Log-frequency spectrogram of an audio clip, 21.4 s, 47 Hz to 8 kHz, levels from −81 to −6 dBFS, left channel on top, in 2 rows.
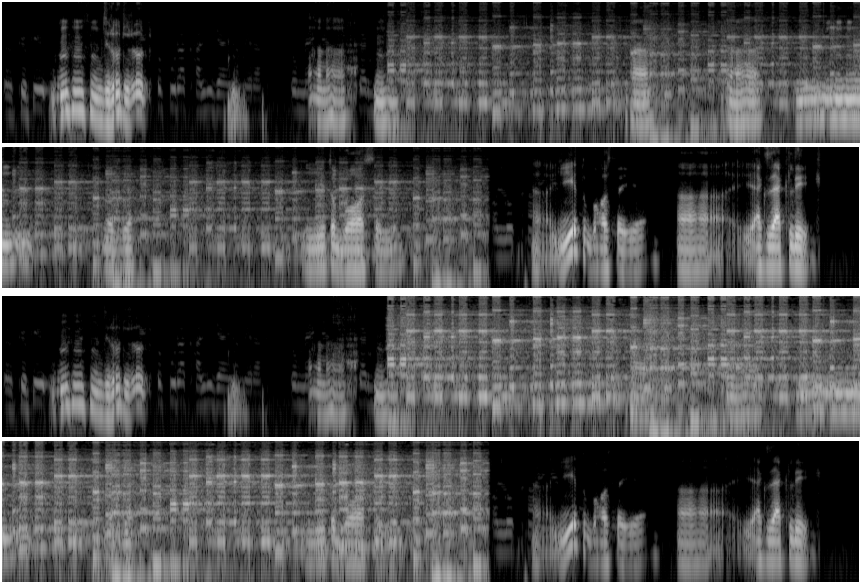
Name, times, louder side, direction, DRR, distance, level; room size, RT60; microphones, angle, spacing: voice 1, 0.0-3.2 3.6-9.8 16.8-18.6, equal, 5° right, 4.5 m, -59 dB
voice 2, 0.7-1.8 2.9-3.0 3.8-4.3 4.7-5.0 7.9-8.1 9.0-9.5 9.9-11.1 12.0-12.4 14.5-15.6 17.4-18.8 19.2-21.0, left 5 dB, 60° left, 0.4 m, -33 dB
Chewing mastication, 3.1-3.3 3.6-4.6 4.9-9.2 9.5-9.9 10.1-10.5 10.8-17.3, right 2 dB, 20° right, 5.3 m, -57 dB
sound 1, 4.8-16.8, right 10 dB, 70° right, 0.4 m, -32 dB
open air
head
